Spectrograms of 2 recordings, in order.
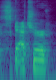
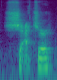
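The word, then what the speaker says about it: Schacher: forever but he's got it's s-c-h-a-c-h-e-r so you would think it's shatter but it's I think it's Sketcher or something like that um or satcher some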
